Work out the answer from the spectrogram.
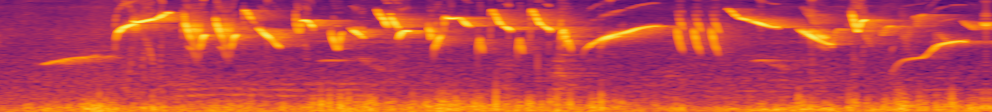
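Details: Energetic song of a champion caged Black-throated canary in Bekasi, Indonesia: a low rising whistle opens a fast chain of high, twisting chirps and upslurred notes, with low background noise throughout.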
